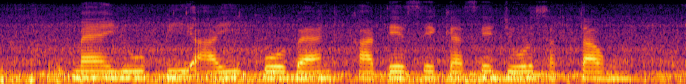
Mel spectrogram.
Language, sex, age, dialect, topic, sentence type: Hindi, female, 36-40, Marwari Dhudhari, banking, question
